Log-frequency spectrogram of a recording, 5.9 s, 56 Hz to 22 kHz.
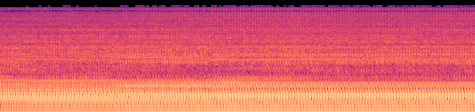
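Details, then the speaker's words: Briggs & Stratton Storm Responder generator repowered with a replacement 10 HP Briggs engine (model 204412-0163-L1), under a 4500-watt load test: steady drone with a fast, loose buzzy rattle from the starter assembly vibrating on the engine, not the engine internals. "also the engine's making a lot of noise it's actually not the engine it's the starter assembly it's rattling kind of on the engine so the engine isn't quite as loud as it sounds"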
